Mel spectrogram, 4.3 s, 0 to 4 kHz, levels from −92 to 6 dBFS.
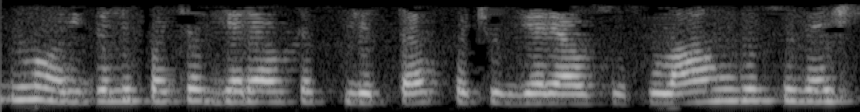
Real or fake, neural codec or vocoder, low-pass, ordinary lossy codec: real; none; 3.6 kHz; MP3, 16 kbps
